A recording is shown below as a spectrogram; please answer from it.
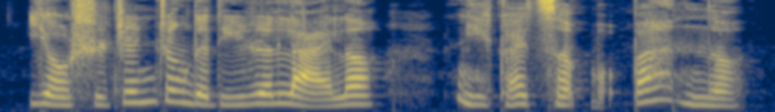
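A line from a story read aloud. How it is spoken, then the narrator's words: Mother sighing. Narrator (Chinese): 负鼠妈妈叹了口气说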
